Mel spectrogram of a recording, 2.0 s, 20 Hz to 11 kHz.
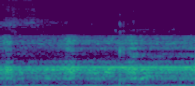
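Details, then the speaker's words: Receiver on 40 meters before fitting a CMC-130S-3K common mode filter: steady rushing hiss with slow churning "washing machine" warble and thin whistle, fluctuating S5–S7; long-standing interference, source unknown. "i'm getting this washing machine sound i've had it for donkeys never been able to get rid of it and it's fluctuating there between um say a five and a seven"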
